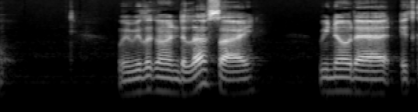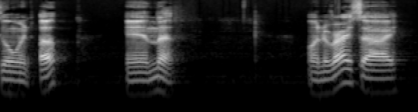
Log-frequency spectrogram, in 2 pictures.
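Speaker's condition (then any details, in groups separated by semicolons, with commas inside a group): No condition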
